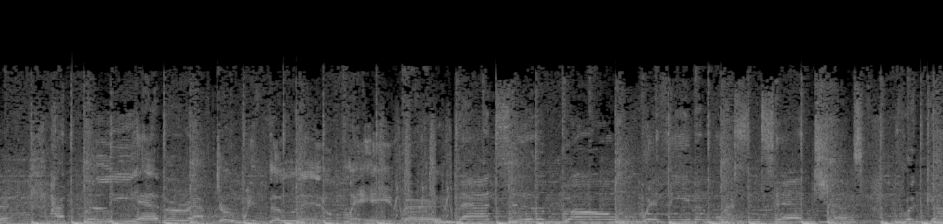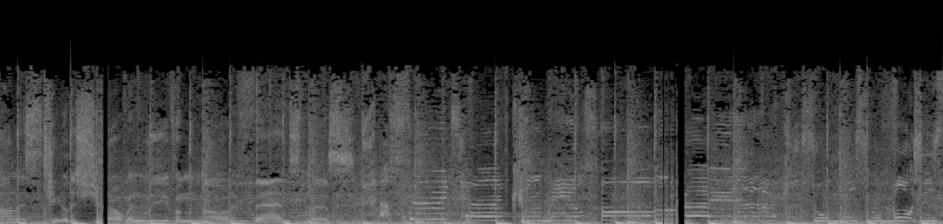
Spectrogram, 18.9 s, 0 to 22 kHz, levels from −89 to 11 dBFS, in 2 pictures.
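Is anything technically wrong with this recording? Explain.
Yes. There are two gaps in the sound that are likely Bluetooth dropouts. At 10.46 s the output goes silent for about 56 ms, the length of a few lost packets. From 16.06 to 16.29 s several short holes are scattered over about 224 ms, the longest about 75 ms, together roughly 131 ms. After each gap the audio resumes later in its timeline, as if it had kept playing, rather than picking up where it stopped as a stall would.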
